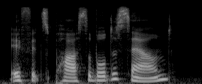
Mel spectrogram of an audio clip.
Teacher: one word ends in a consonant sound, the next word begins with a vowel sound. If it's, and I do definitely hear those connecting together.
